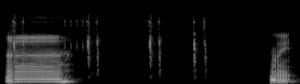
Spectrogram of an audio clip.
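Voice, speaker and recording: A woman's voice: extremely low pitch, level tone, extremely slow, creaky, smooth. A woman livestreamer chatting casually in a playful, teasing, informal way, often thinking aloud and trailing off.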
